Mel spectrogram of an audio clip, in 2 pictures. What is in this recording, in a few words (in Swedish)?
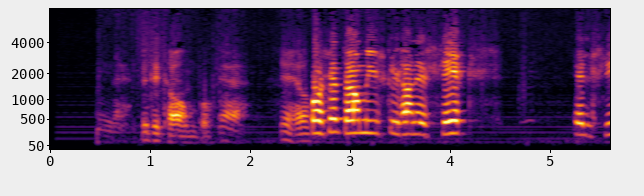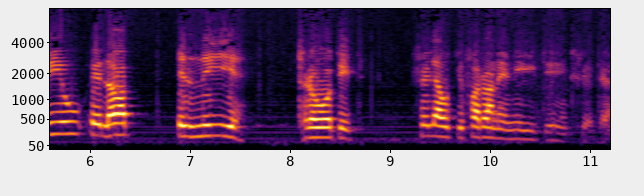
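Överkalix Norrbotten, dialekter, svenska sagor; Folkminnen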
